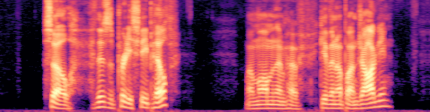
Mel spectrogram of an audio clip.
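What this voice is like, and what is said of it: Out of breath while speaking. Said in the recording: “You can hear I'm a little out. I want to be a little out of breath, but I want to be able to speak... being out of breath, as you can hear, yet being able to speak”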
